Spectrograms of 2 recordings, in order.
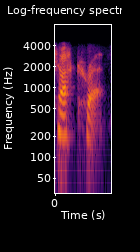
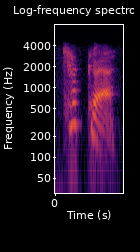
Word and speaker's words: chakra: And the way you say it is with that hard C, like hard CH, like you would say church. You don't say chakra, even though they can be shocking. But you say chakra, actually, with a little bit of a on the R part.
